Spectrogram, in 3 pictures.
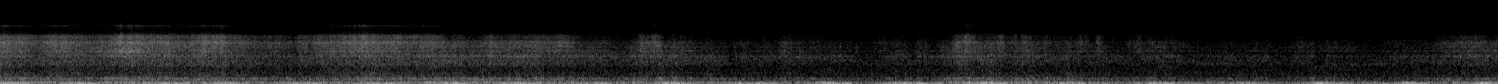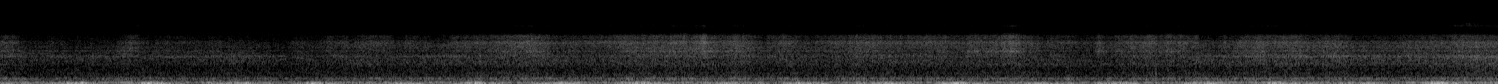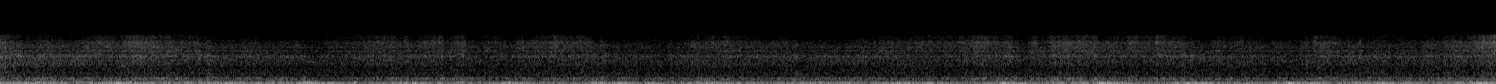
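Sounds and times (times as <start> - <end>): skate wheels rolling on asphalt: 0.0 - 44.9
wind buffeting microphone: 0.0 - 44.9.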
